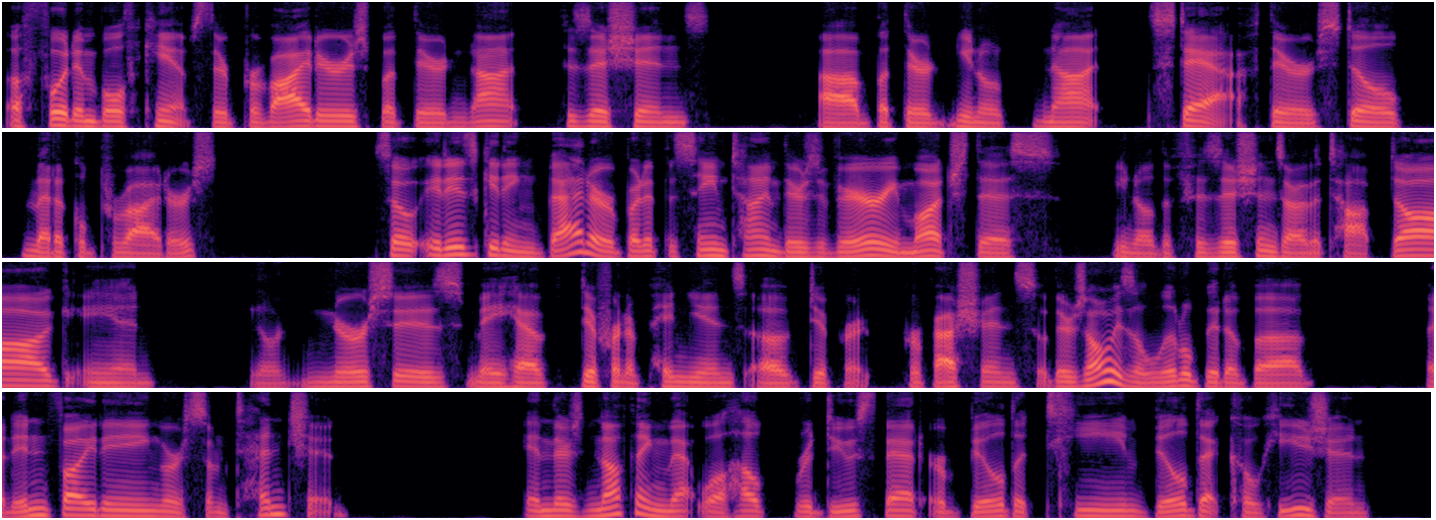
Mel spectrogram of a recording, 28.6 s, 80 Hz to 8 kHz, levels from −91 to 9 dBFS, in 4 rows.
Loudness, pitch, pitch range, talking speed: -25 LUFS, 115 Hz, 105-130 Hz, 175 wpm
